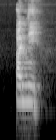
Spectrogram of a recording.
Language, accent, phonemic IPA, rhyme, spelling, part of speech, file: French, Canada, /ɔ.ni/, -i, honni, verb, LL-Q150 (fra)-honni.wav
- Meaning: past participle of honnir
